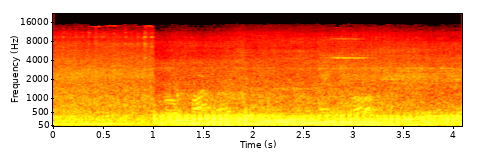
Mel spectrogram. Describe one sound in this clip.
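Motorcycle engines rumble loudly together in traffic.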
